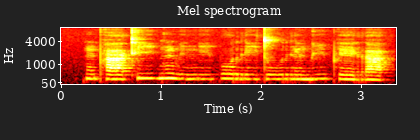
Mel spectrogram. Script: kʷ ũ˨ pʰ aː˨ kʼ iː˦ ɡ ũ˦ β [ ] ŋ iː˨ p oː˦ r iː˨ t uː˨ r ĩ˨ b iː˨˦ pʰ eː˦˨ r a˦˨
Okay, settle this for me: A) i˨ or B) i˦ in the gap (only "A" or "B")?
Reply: A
